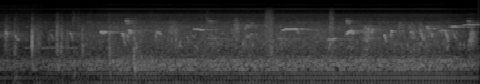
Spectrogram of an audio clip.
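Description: Outdoor park ambience: a steady low background murmur with many short bird chirps and whistled calls scattered throughout, overlapping at varied high pitches, moderately quiet overall, no talking.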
